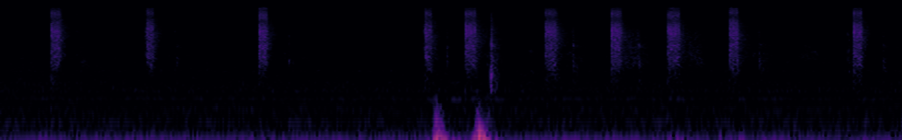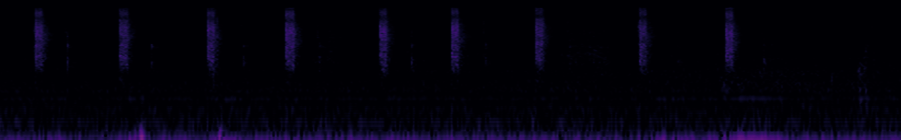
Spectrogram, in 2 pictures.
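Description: Fingers tap close to a microphone in short, crisp clicks.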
